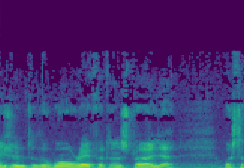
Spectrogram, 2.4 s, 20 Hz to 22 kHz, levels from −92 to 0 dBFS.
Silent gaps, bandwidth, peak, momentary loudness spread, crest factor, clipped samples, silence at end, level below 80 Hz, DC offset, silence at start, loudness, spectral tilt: none; 15.5 kHz; -8 dBFS; 12 LU; 14 dB; under 0.1%; 0 s; -36 dBFS; under 0.1%; 0 s; -21 LUFS; -6 dB/octave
